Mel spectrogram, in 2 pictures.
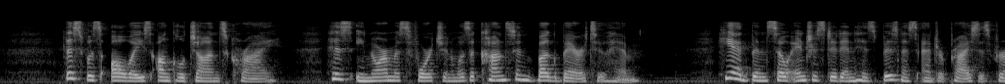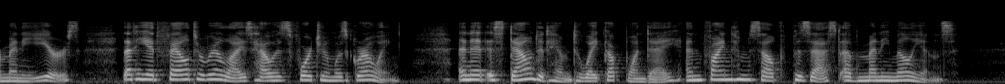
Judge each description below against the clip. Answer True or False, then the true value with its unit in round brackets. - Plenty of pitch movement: False (4.0 semitones)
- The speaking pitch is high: False (180 Hz)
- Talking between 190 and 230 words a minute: False (160 wpm)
